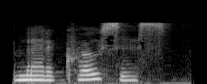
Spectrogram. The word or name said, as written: metachrosis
